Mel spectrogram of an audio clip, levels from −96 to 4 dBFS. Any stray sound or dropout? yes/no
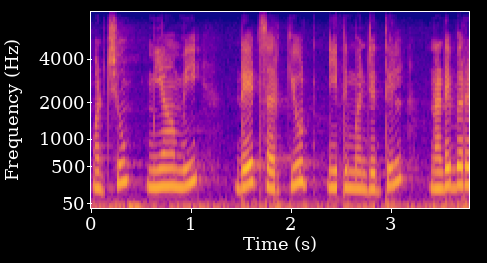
yes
